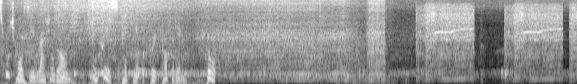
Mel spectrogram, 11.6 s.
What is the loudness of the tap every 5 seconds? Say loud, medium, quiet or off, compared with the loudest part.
loud, quiet, medium.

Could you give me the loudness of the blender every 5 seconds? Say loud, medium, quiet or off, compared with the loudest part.
medium, loud, loud.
